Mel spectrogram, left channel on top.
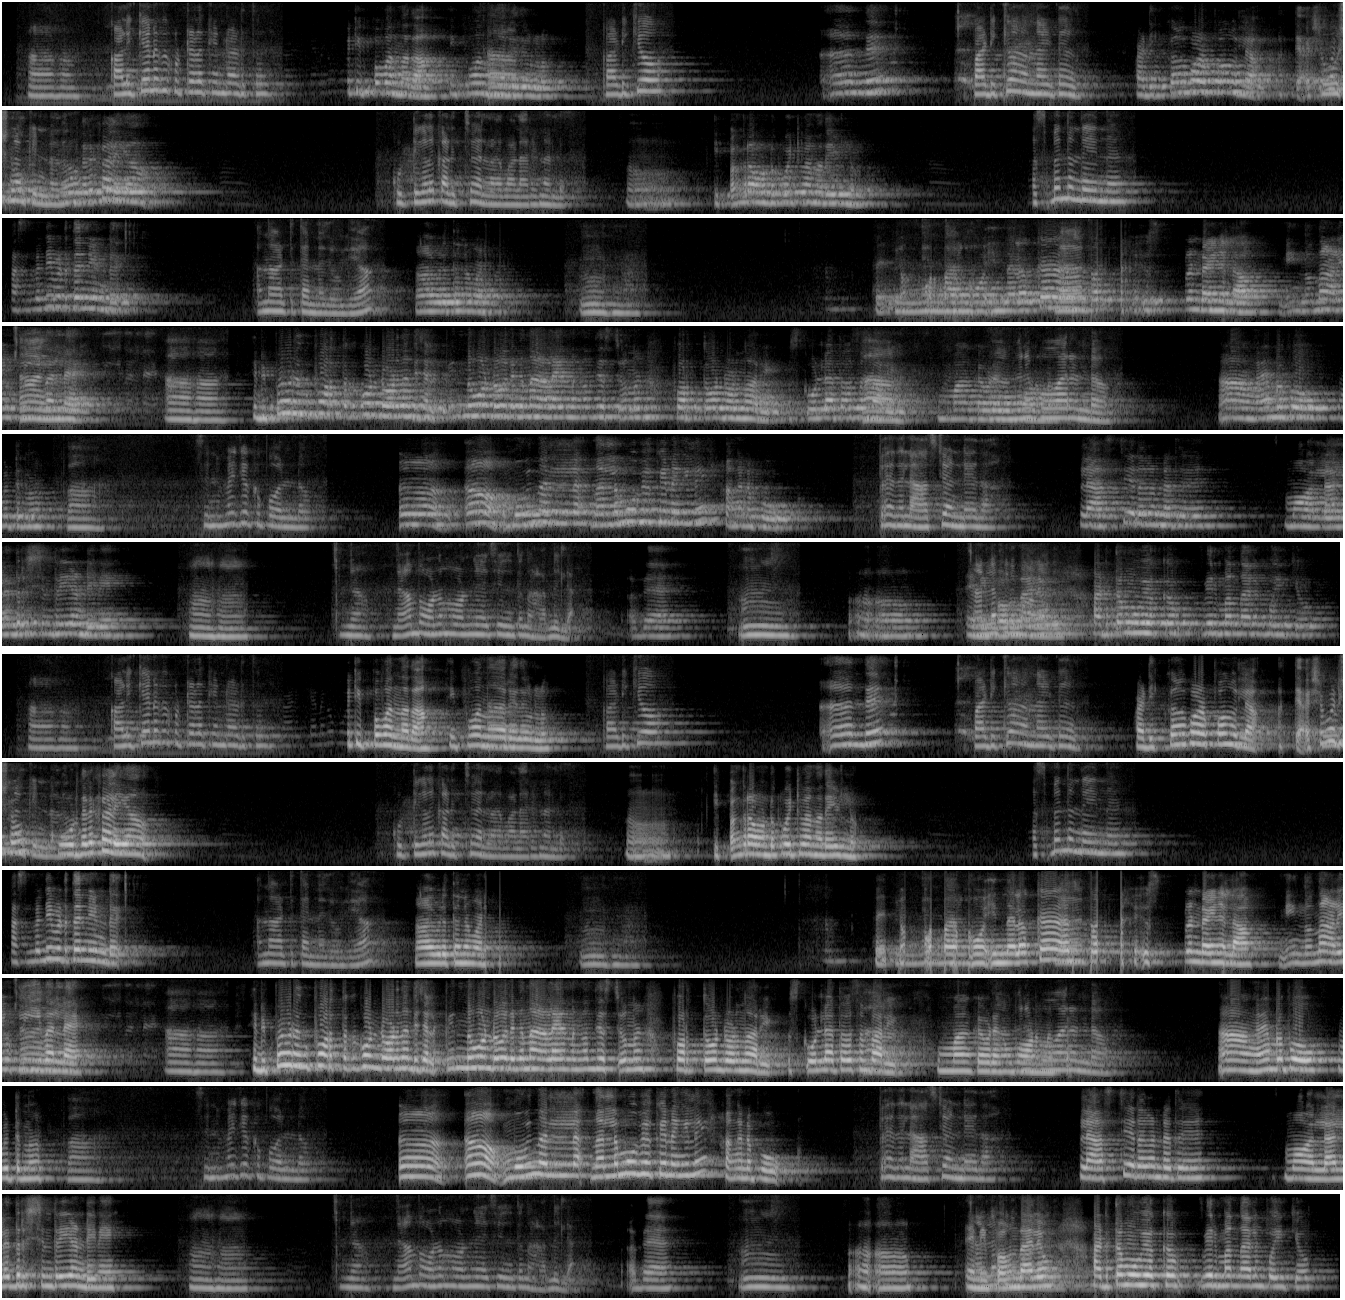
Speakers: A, on the left; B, on the right.
A: ആഹാ കളിക്കാനൊക്കെ കുട്ടികളൊക്കെ ഇണ്ടോ അടുത്ത്.
B: ഇപ്പൊ വന്നതാ ഇപ്പ വന്ന്
A: ആ
B: കേറിയതേ ഉള്ളു.
A: പഠിക്കുവോ
B: ആഹ് എന്ത്?
A: പഠിക്കുവോ നന്നായിട്ട്?
B: പഠിക്ക കൊഴപ്പൊന്നുല്ല. അത്യാവശ്യം
A: ട്യൂഷനൊക്കെ
B: പഠിക്കും
A: ഉണ്ടോ
B: കൂടുതൽ
A: അതോ
B: കളിയാം.
A: കുട്ടികൾ കളിച്ചു വരളെ വളരണള്ള്.
B: ആഹ് ഇപ്പം ഗ്രൗണ്ട് പോയിട്ട് വന്നതേ ഇള്ളു.
A: ബന്റ് എന്തെയ്യുന്നെ?
B: ഹസ്ബന്റ് ഇവിടെ തന്നെണ്ട്.
A: നാട്ടി തന്നെ ജോലിയാ?
B: ആഹ് ഇവിടെ തന്നെ പണി.
A: ഉം ഹും.
B: <unintelligible>
A: പിന്നെ എന്താണ്
B: ഇന്നലൊക്കെ
A: ഞാൻ
B: <unintelligible> സ്കൂണ്ടായിനല്ലോ. ഇന്നും നാളെയും ലീവ്
A: ആഹ് ഇന്ന്
B: അല്ലെ?
A: ആഹാ
B: ഇതിപ്പ എവിടെങ്കും പുറത്തൊക്കെ കൊണ്ട് പോണന്നുണ്ട് ചെലപ്പോ ഇന്ന് കൊണ്ട് പോവും അല്ലെങ്കി നാളെ ആണെങ്കും ജസ്റ്റ് ഒന്ന് ഇത്ത കൊണ്ടോണം ന്നറീം സ്കൂളിലാത്ത ദിവസം
A: ആഹ്
B: പറയും ഉമ്മ എനക്ക് എവിടെയെങ്കിലും
A: ആഹ് അങ്ങനെ
B: പോണം
A: പോവാറുണ്ടോ
B: ന്നൊക്കെ. ആഹ് അങ്ങനെ ഞമ്മള് പോവും. വീട്ടിന്ന്
A: ആഹ് സിനിമക്കൊക്കെ പോലുണ്ടോ?
B: ആഹ് ആഹ് മൂവി നല്ല നല്ല മൂവി ഒക്കെ ആണെങ്കില് അങ്ങനെ പോവും.
A: ഇപ്പേതാ ലാസ്റ്റ് കണ്ടേതാ
B: ലാസ്റ്റ് ഏതാ കണ്ടത് മോഹൻലാല്ന്റെ ദൃശ്യം ത്രീ കണ്ടിനീ
A: ആഹ് ഹാ ഞാ ഞാൻ പോണം <unintelligible> നടന്നില്ല
B: അതെ
A: ഉം
B: ആഹ് ആഹ് എനിയിപ്പൊ
A: നല്ല ഫിലിമാണോ
B: എന്തായാലും
A: അത്
B: അട്ത്ത മൂവിയൊക്കെ വെരുമ്പെന്തായാലും പൊയിക്ക്യോ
